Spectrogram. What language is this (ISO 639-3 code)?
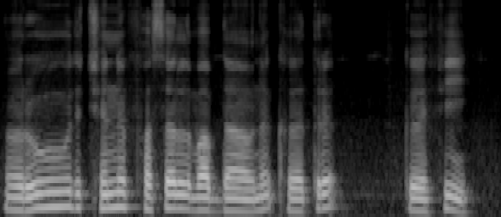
kas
